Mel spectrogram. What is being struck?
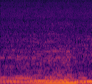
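Nothing is struck.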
